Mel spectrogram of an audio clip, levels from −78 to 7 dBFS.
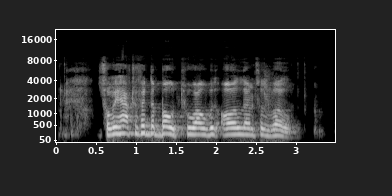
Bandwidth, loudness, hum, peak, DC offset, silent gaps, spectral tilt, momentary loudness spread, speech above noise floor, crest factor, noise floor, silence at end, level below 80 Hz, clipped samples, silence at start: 9.2 kHz; -14 LUFS; none; -2 dBFS; under 0.1%; none; -5 dB/octave; 13 LU; 21 dB; 14 dB; -35 dBFS; 0.5 s; -58 dBFS; under 0.1%; 0.1 s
